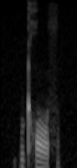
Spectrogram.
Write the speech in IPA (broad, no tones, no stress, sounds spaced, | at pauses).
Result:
p u ʈ x ɔ θ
